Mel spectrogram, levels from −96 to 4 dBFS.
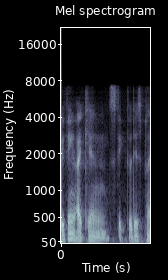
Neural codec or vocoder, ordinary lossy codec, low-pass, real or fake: codec, 24 kHz, 1.2 kbps, DualCodec; none; 7.2 kHz; fake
